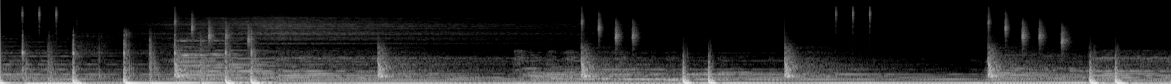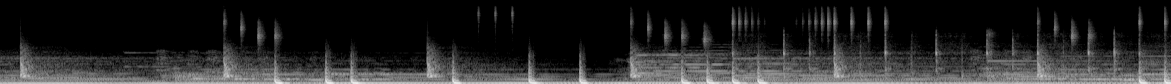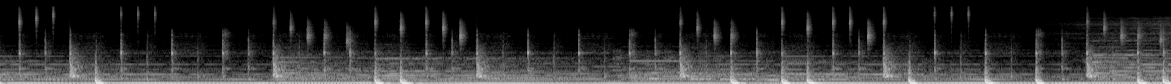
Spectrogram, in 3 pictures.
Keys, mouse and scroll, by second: 0.0 Down, 0.3 Down, 0.6 Down, 0.9 Down, 1.2 Down, 1.5 Down, 4.5 ctrl+-, 5.0 ctrl+-, 6.3 shift+Right, 6.9 shift+Right, 8.1 shift+Right, 16.9 ctrl+-, 17.2 ctrl+-, 22.6 double click, 28.0 ctrl+=, 28.3 ctrl+=, 28.6 ctrl+=, 31.5 shift+Up, 31.8 shift+Up, 32.1 shift+Up, 33.0 Down, 34.3 Down, 34.9 Down.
